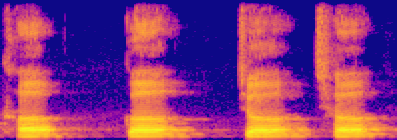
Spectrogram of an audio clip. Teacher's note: प्रत्येक वर्ग का पहला और दूसरा वर्ण, इसे हम अघोष वर्ण कहते हैं, जो क से लेकर म तक है, अर्थात ख, क, च, छ ये सब अघोष वर्ण है। इनके उच्चारण में स्वर तंत्र में कंपन नहीं होती है।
